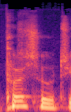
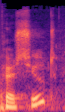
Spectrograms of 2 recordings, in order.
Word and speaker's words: Pursuit: Es geht um den Film Pursuit. Spricht man es auch? – Ne? Pursuit, ja. – Pursuit.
